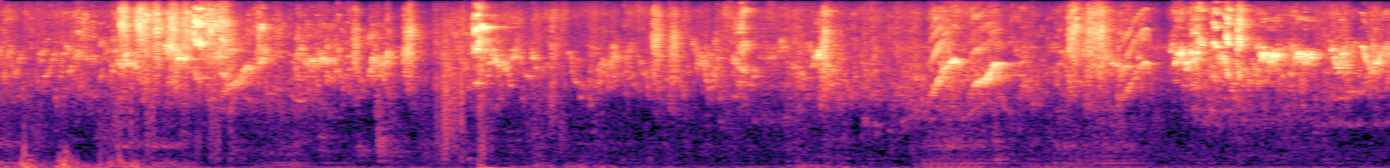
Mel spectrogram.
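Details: In an open aviary, an Australian cockatiel parent feeds its baby from outside the nest; long stretches of harsh, wheezy rasping come in surges, broken by brief quieter gaps and soft low thumps of movement.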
